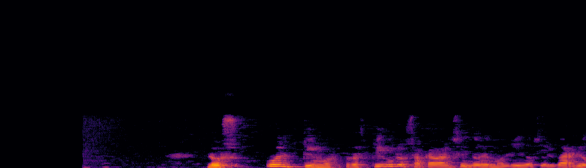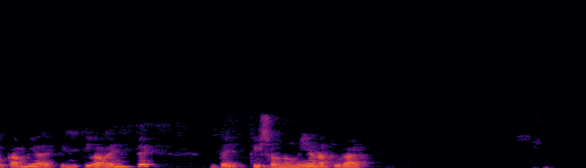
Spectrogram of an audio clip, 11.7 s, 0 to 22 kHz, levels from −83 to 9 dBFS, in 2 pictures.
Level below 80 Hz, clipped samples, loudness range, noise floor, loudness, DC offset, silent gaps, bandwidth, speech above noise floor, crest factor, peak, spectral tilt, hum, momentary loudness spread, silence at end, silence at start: -60 dBFS; under 0.1%; 6 LU; -83 dBFS; -23 LUFS; under 0.1%; none; 7.2 kHz; 61 dB; 22 dB; -2 dBFS; -7.5 dB/octave; none; 11 LU; 2.2 s; 2.05 s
